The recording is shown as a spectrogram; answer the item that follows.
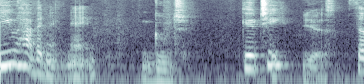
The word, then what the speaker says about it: Gucci: have a nickname good Gucci yes so like g-u-c-c-i-g-u-x I g u x x i you pronounce it Gucci yeah yeah and you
